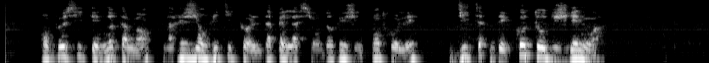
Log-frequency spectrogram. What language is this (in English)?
French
